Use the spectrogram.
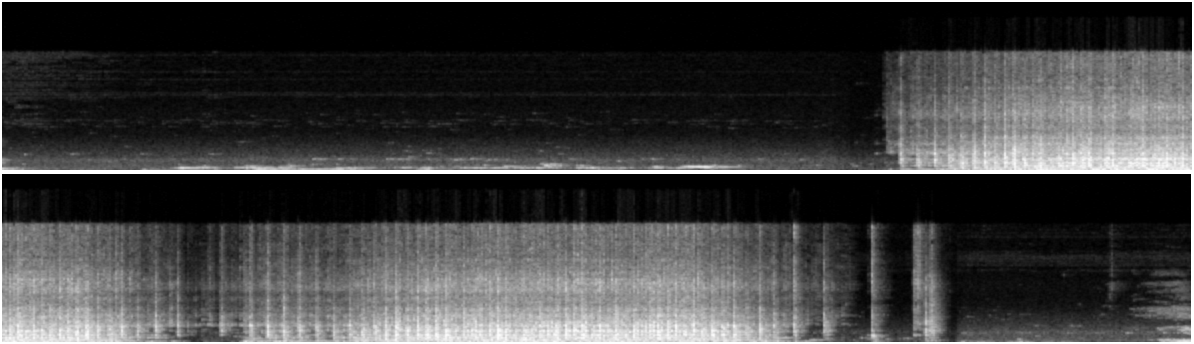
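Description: A sewing machine stitches a cigarette pant slit from one end to the other in two steady, whirring runs separated by a short pause, after a quiet stretch with faint background sounds.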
